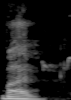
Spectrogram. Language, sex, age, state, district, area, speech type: Bodo, male, 60+, Assam, Chirang, rural, read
